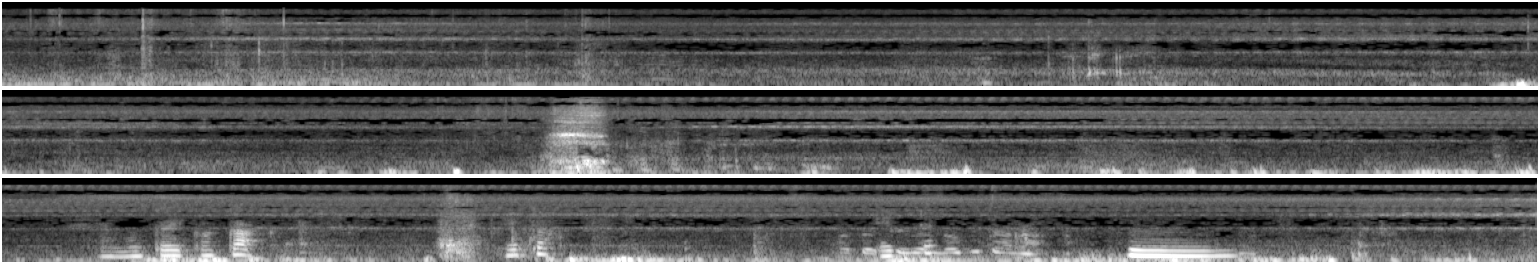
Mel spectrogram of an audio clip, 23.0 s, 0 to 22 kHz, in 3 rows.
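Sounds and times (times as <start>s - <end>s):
insect chirring: 0.0s - 23.0s.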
